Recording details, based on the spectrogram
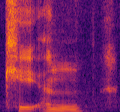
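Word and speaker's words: kitten: जैसे कि लफ्ज़ है किटन, तो हम इसको कहेंगे खेअन, हम कहेंगे खेअन खेअन, यानी इसमें टी साइलेंट किया और नाक से गुजारा नेज़ल साउंड, यानी खेअन खेअन।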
